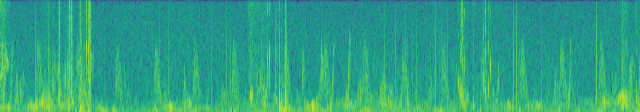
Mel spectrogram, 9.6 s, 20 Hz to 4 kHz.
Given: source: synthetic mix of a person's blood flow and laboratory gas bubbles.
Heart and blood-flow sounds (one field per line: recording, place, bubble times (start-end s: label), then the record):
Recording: Doppler ultrasound of blood flow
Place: subclavian vein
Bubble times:
0.00-0.15 s: bubbles
0.62-0.82 s: bubbles
0.84-1.41 s: bubbles
3.71-4.17 s: bubbles
4.20-4.25 s: bubbles
6.83-7.14 s: bubbles
7.21-7.39 s: bubbles
9.32-9.43 s: bubbles
9.52-9.61 s: bubbles
From the record:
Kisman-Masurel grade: 221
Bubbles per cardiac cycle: several, 3 to 8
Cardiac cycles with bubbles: 10 to 50%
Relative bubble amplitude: barely perceptible (0.100 to 0.250)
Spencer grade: 2 (many but less than half of the cardiac periods contain bubble signals, singularly or in groups)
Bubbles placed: anywhere in the cardiac cycle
